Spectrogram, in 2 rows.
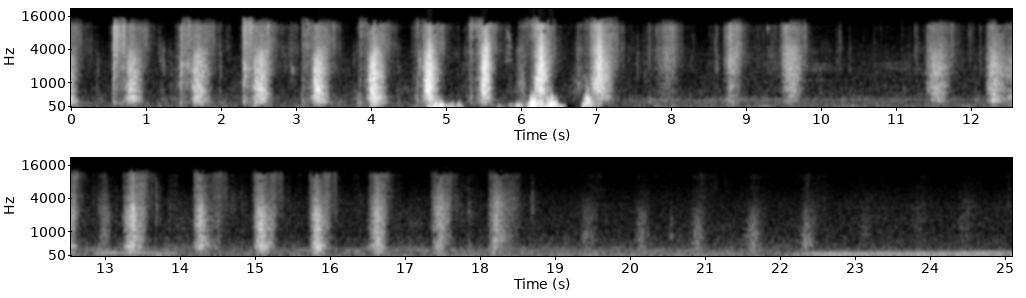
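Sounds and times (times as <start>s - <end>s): broom sweeping carpet: 0.0s - 10.0s, 11.3s - 23.4s.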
